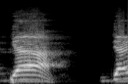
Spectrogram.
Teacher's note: enggak ada udaranya yang keluar loh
